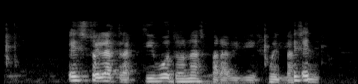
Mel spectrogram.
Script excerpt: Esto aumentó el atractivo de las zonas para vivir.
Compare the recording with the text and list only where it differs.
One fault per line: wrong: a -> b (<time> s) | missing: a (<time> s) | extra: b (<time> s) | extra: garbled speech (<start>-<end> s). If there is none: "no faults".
missing: aumentó (1.0 s)
missing: de las (1.7 s)
extra: garbled speech (2.7-3.2 s)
